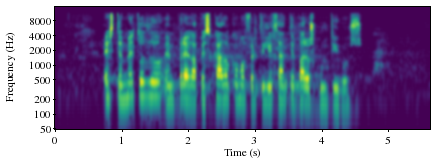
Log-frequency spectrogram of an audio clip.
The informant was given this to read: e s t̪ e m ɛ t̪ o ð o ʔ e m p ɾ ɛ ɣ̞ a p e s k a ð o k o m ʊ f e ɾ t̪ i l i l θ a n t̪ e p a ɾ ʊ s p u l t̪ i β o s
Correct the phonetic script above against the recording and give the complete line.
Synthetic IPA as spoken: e s t̪ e m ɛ t̪ o ð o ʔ e m p ɾ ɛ ɣ̞ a p e s k a ð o k o m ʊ f e ɾ t̪ i l i θ a n t̪ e p a ɾ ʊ s k u l t̪ i β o s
